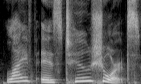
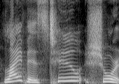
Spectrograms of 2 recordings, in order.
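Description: First: It is said at a normal volume. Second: It is said at a louder volume.

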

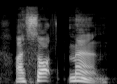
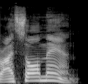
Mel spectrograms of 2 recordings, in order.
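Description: First: The t is replaced by a glottal stop. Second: The t sound is left out completely. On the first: "I'm doing a glottal stop" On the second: "it just disappears altogether"

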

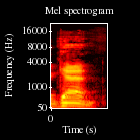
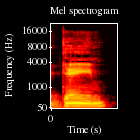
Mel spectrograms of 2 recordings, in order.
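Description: First: It is said with an American pronunciation. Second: It is said with a Canadian pronunciation. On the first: "So I have to say again" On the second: "as Canadians, we say again"

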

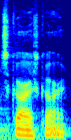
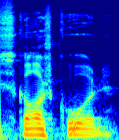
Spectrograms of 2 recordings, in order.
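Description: First: The second vowel sounds like an 'a'. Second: The second vowel sounds like an 'o'. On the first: The speaker calls it wrong. "and not" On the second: The speaker calls it right. "my last name in Swedish would be"

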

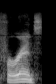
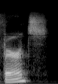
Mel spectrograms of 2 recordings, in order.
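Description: First: The name does not rhyme with parents. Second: The name rhymes with parents. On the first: The speaker calls it wrong. "I'm saying Ference" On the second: The speaker calls it right. "instead of Ference"

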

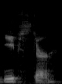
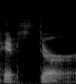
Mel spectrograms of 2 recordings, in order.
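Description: First: The word begins without any h sound. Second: The word begins with a clear h sound.

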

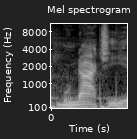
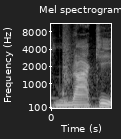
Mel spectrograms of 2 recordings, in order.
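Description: First: The middle consonant is a 'ch' sound. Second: The middle consonant is a 'k' sound. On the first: The speaker calls it wrong. "It's not Munachi" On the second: The speaker calls it right. "That's the way you say it"

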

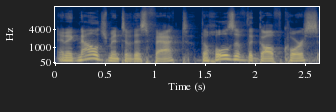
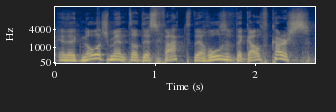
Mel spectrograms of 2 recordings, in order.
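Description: First: It is read in a standard accent. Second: It is read in a Scottish accent.

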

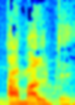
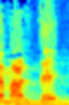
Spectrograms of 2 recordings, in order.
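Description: First: The r sounds like an l, Puerto Rican style. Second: The r is pronounced as a normal r.

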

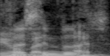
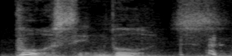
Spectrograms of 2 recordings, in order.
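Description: First: It is said in a plain, ordinary voice. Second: It is said in a put-on, exaggerated accent. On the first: The speaker calls it wrong. "You can't say Puss in Boots" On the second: The speaker calls it right. "You have to say it like this"

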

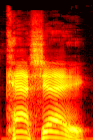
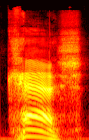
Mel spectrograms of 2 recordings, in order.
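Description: First: The word is said with two syllables. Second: The word is said with one syllable. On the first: The speaker calls it wrong. "you repeatedly pronounced it cachet" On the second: The speaker calls it right. "The pronunciation of the word is is cash"

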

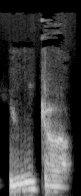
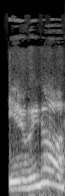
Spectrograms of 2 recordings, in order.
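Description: First: It is said in a plain, normal voice. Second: It is said in an exaggerated Mario voice.

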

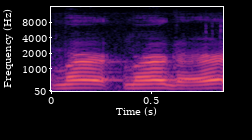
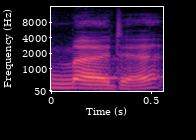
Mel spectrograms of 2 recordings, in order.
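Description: First: It is said in a forced American accent. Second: It is said in a British accent. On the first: "when I try and say it in American, it comes out like murder, and it sounds really bad" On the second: "in England, I think we clamp. Just like that one. Yeah. So I say murder"

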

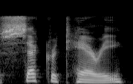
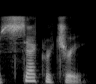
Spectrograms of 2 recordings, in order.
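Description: First: The ending is a full 'airy' syllable. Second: The ending is shortened to a brief 're'. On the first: "from airy" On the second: "to just re"

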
